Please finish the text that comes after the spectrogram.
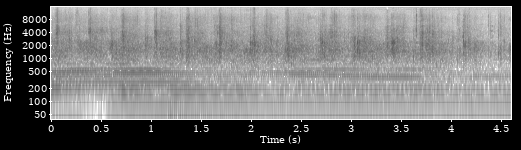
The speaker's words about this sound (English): If we're all content with where we are in Christ, give God one more clap and a praise. Thank Him for His goodness and His mercy.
